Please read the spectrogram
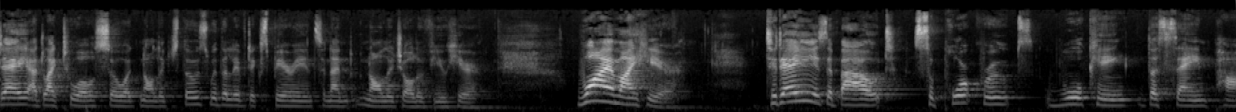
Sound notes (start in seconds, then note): none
